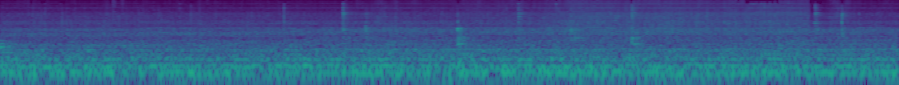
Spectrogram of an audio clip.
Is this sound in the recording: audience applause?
no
